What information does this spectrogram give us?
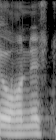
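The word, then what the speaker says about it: honest: एनी का प्रयोग यहां नहीं होगा क्योंकि ऑनेस्ट का उच्चारण स्वर्ण वोवेल से शुरू होता है।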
